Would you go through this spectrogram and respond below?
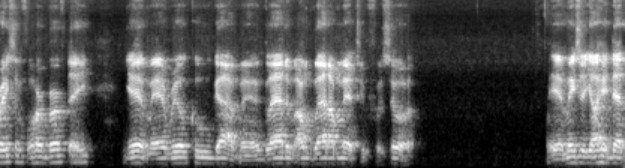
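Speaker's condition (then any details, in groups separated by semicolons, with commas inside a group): No condition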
